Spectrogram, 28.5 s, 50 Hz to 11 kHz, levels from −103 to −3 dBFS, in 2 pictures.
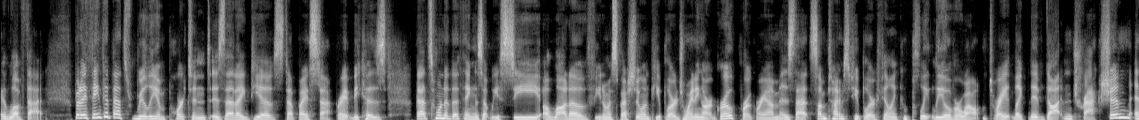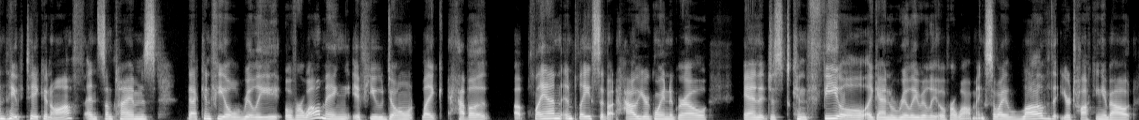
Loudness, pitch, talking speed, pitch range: -19 LUFS, 175 Hz, 200 wpm, 165-195 Hz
